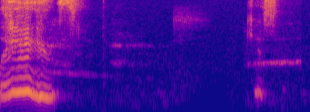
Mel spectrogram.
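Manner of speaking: whimpering, pleading tone. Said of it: "He whimpers at her".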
